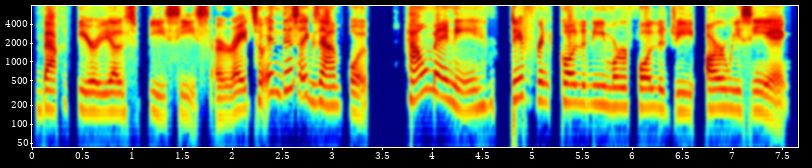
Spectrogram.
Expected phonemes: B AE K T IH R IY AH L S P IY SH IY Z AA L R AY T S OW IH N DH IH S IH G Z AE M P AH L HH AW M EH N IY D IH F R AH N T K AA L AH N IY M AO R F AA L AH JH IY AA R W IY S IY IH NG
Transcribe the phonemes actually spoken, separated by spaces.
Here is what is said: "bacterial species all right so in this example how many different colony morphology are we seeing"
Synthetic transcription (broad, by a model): B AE K T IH R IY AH L S P IY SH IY S AA L R AY T S OW IH N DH IH S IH G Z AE M P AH L HH AW M EH N IY D IH F R AH N T K AA L AH N IY M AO R F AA L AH JH IY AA R W IY S IY IH NG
